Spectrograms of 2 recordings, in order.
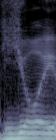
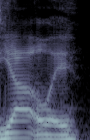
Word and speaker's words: Yahweh: Someone in my Discord pronounces Yahweh like Yoi unironically. Ooh. Like, I know the correct is Yahweh.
